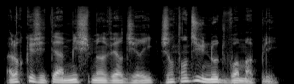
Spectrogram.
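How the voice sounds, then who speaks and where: A man doing scripted first-person narration of an animated story. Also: sits low, quick pace, no room sound, studio quality.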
